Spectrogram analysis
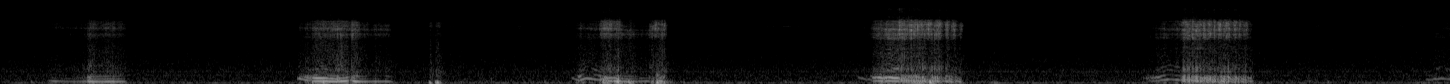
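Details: Blue nose Pit Bull named Wicket sleeping and snoring, about 21 loud rattling snores a minute at irregular intervals; briefly woken and told to go back to sleep, then snores again.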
